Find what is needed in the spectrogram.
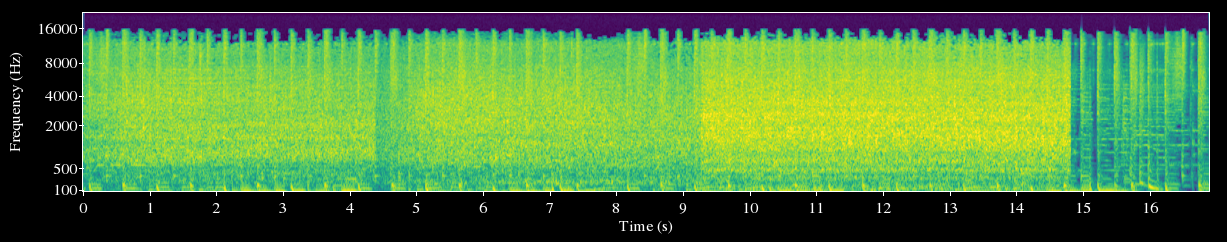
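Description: Water running and splashing down a rock-lined stream of a pondless water feature, a steady rushing that shifts in level about four and nine seconds in and stops near the end. Background music with a steady beat plays throughout.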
